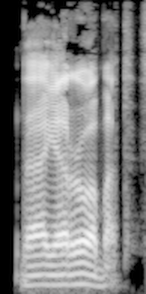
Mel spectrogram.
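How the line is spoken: Angry. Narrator (Russian): сердито ответил Макриди

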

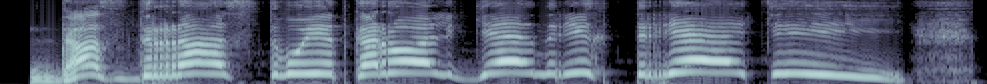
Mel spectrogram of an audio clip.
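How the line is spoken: Shout. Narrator (Russian): крикнула Екатерина

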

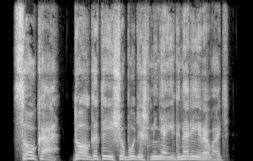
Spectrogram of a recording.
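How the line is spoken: Furious roaring yell. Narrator (Russian): ревущим от бешенства голосом заорал Лебедев

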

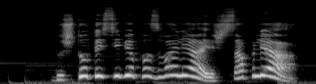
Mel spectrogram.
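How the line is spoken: Roar. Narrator (Russian): взревел шериф

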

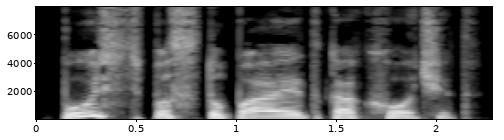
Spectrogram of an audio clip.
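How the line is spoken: Displeased grumbling. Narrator (Russian): недовольно проворчал Драгомир

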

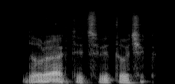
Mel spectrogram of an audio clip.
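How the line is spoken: Calm. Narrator (Russian): спокойно сказал Чижик

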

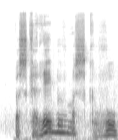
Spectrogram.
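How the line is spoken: Wistful mutter. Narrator (Russian): пробормотал Эраст Петрович, с тоской

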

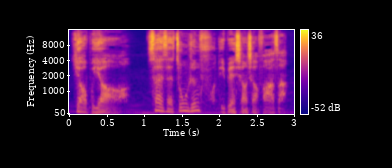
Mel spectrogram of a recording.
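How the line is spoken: Advisor whispering. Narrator (Chinese): 玉木成的幕僚悄声道

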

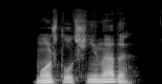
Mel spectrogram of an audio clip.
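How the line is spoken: Muffled question. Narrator (Russian): глухим голосом спросил Халик

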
